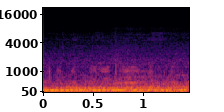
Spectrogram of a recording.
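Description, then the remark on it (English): A steady, loud airplane engine drone, low and even, with a constant rumbling hum that stays unchanged throughout, like the noise inside a cabin in flight. “So I get on a plane and travel to the other side of the world.”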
